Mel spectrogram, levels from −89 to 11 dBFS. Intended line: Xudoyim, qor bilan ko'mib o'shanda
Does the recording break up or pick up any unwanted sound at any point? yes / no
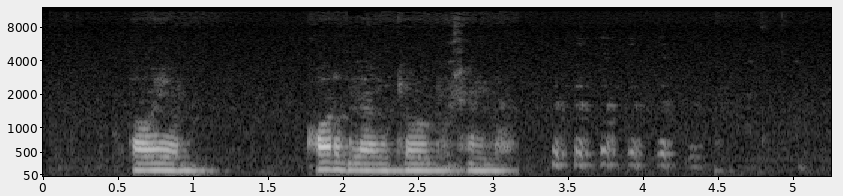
yes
